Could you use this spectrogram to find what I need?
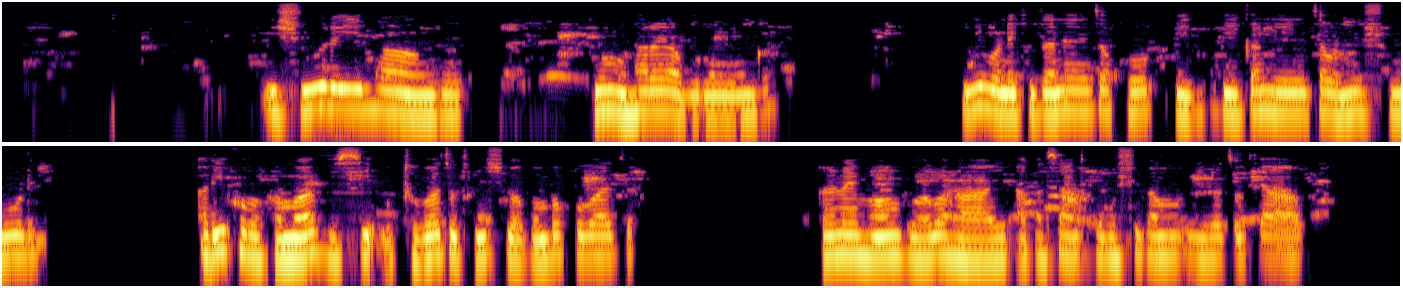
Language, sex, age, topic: Rundi, female, 25-35, education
